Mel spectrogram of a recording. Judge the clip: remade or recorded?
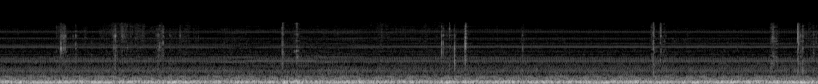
recorded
